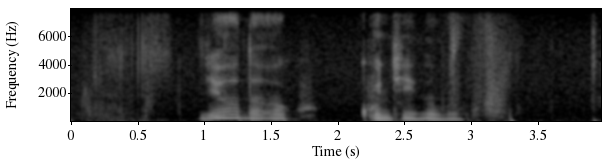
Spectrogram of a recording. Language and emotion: Russian, sad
